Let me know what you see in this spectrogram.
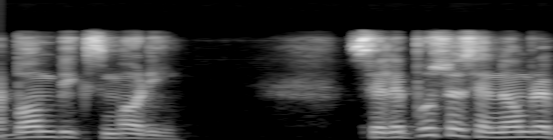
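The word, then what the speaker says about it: Bombyx mori: El bombix así como se escucha como se pronuncia bombix Mori se le puso ese nombre Porque el gusano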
